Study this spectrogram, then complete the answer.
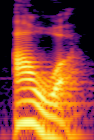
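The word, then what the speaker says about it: our: Ауа. Тя се произнася точно както думата час.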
